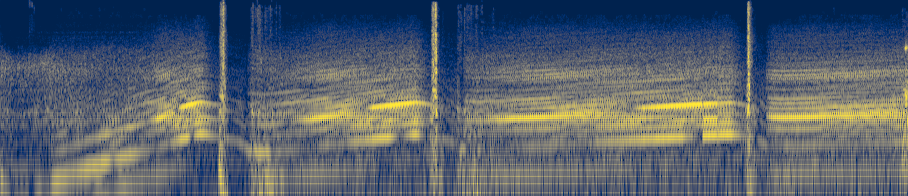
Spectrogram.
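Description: A sports car in BeamNG races around a track, its engine a loud, menacing sustained drone that climbs steadily through the gears, with abrupt shift breaks at a few points.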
